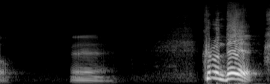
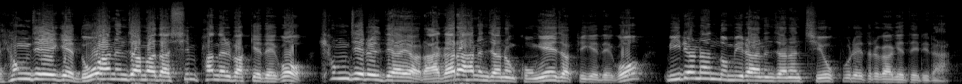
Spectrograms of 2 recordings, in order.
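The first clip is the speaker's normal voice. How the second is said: raised, solemn reading of a verse; scripture reading; 5 dB louder than usual. Acted. Preacher reading scripture to the congregation, solemn and raised. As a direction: read the verse aloud to the congregation. Reads scripture passage aloud.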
